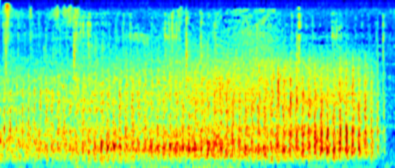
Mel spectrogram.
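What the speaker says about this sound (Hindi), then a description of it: "दोनों हेलीकॉप्टर एक बहुत बड़ी और शानदार हवेली के सामने मैदान में एक साथ उतरते हैं" Two helicopters set down together on open ground in front of a large, grand mansion, their rotors beating in a loud, steady, rapid thumping chop that holds for several seconds before easing off at the end.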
